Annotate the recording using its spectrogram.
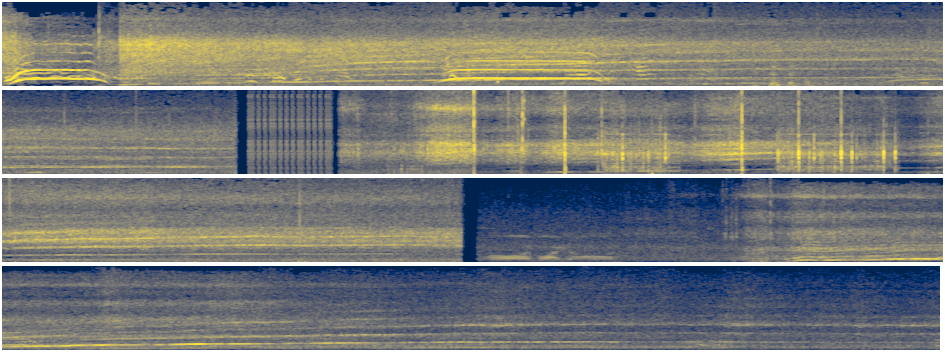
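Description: Zipline trolley pulleys running along a steel cable: a whine that rises in pitch as the rider picks up speed and then holds, heard again on a later run. In the middle comes a stretch of rushing noise with a quick run of clattering knocks.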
